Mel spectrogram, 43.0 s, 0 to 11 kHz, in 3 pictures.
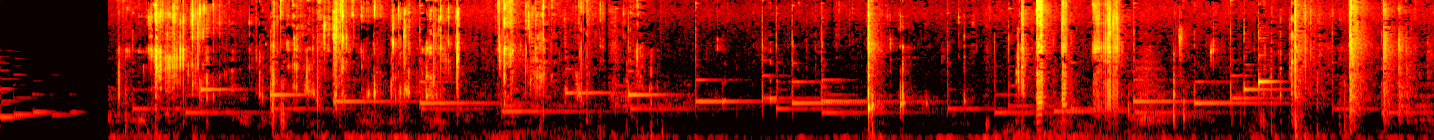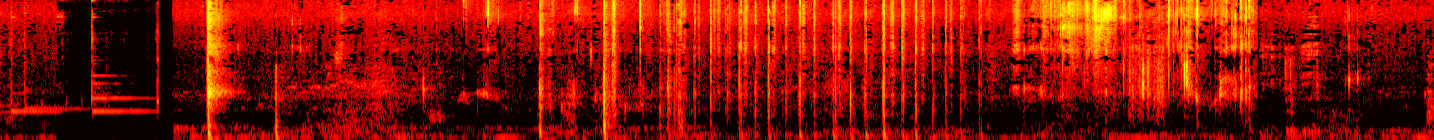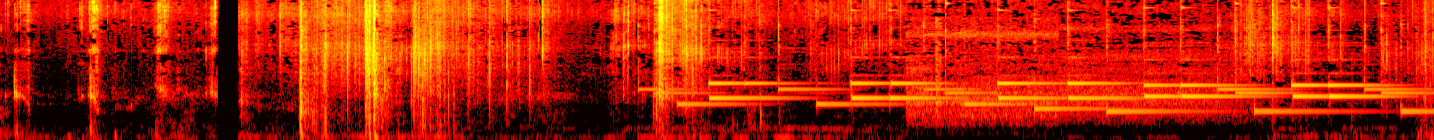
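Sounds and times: person chewing sweets: 0:01.1 - 0:13.4, 0:18.4 - 0:37.6, 0:40.9 - 0:43.0
sharp crunches: 0:31.1 - 0:35.8.

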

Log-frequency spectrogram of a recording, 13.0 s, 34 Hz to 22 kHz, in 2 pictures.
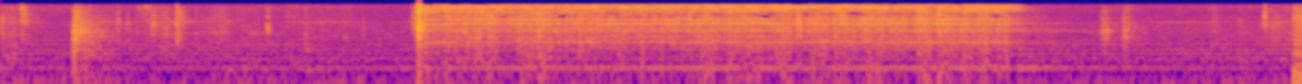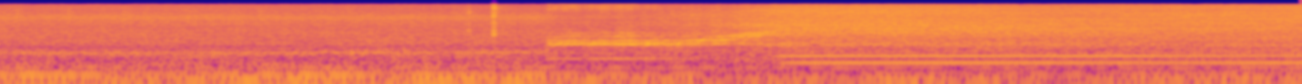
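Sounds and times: blower motor rushing: 0:06.5 - 0:13.0
alarm sounding: 0:09.2 - 0:11.4.

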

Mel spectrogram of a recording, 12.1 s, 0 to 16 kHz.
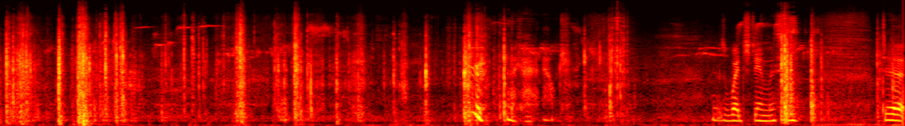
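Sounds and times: sharp clicks knocks and scraping: 0:00.0 - 0:06.9, 0:07.8 - 0:08.5, 0:10.4 - 0:12.0.

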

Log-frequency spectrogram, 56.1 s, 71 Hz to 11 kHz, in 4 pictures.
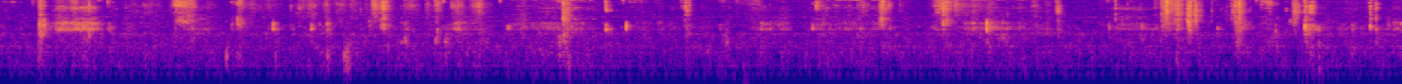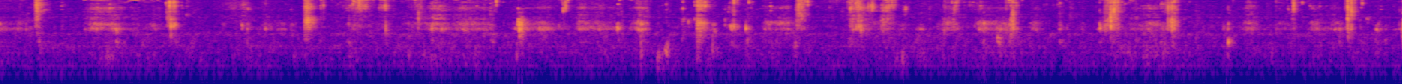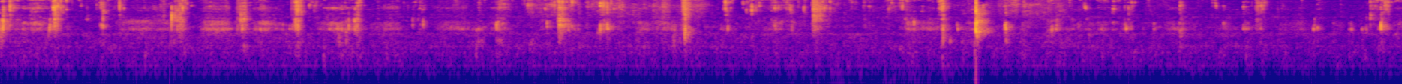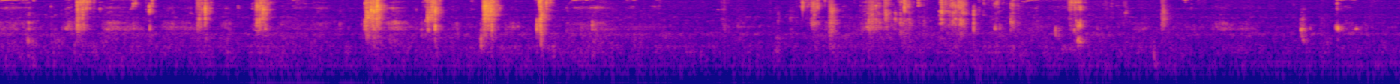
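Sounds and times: chewing soft dough: 0:00.0 - 0:56.0
mouth clicks: 0:55.1 - 0:55.8.

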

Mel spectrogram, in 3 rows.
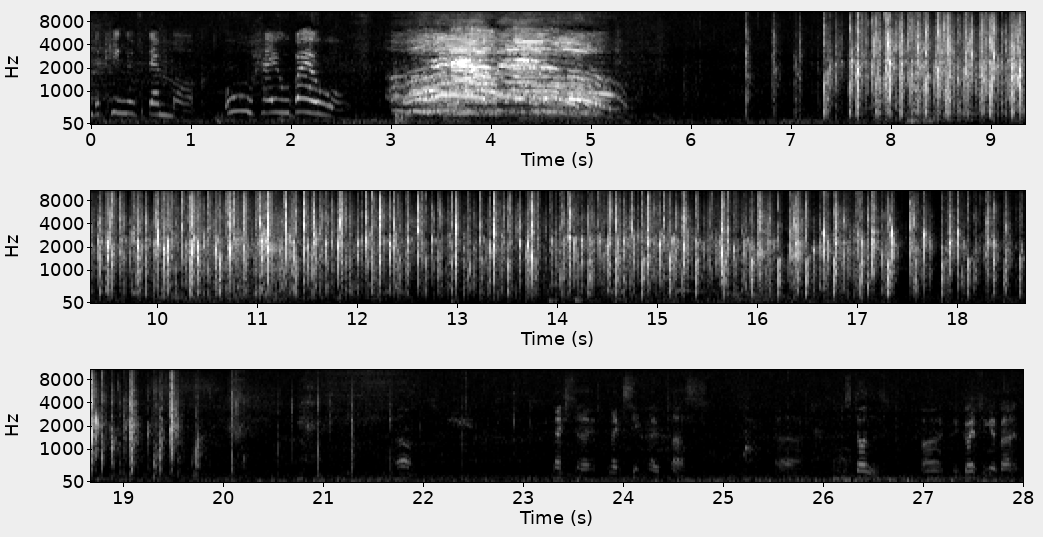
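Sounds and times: audience clapping: 0:06.5 - 0:20.7.

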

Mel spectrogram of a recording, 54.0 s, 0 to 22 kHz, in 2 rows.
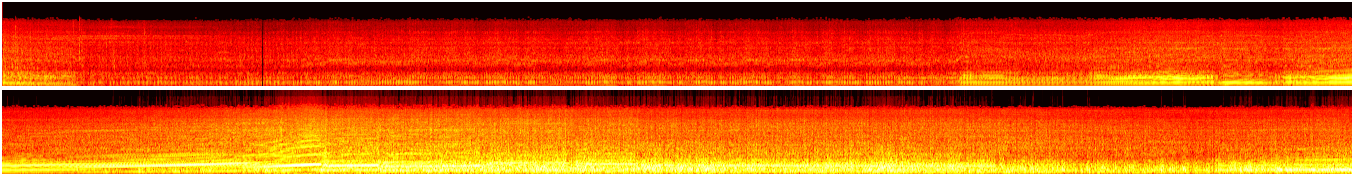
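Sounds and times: motorcycle engine accelerating: 0:00.0 - 0:54.0
wind rush on microphone: 0:25.6 - 0:54.0.

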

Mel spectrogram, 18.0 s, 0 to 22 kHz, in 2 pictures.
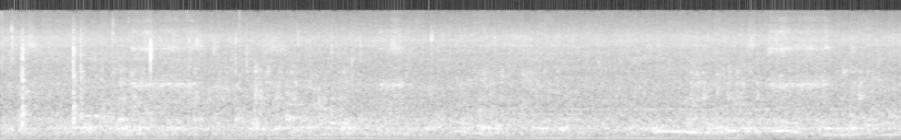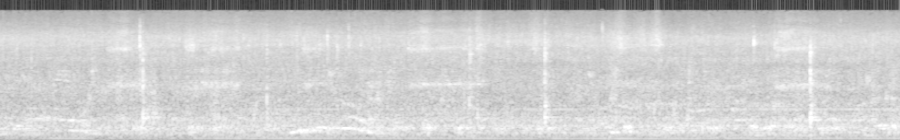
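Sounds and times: hot oil sizzling in a wok: 0:00.0 - 0:18.0.

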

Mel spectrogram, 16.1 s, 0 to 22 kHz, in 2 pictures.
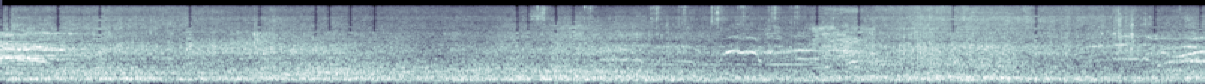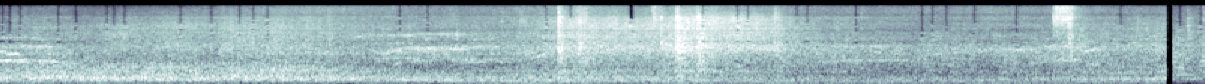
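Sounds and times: ride train rumbling on track: 0:00.0 - 0:16.0
faint wheel squeal: 0:13.0 - 0:15.6.

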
